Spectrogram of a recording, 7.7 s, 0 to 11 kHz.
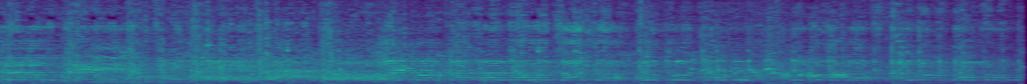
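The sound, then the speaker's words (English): A crowd of protesters marches through San Juan, Puerto Rico. Many voices shout and call out together in a loud, steady roar that runs unbroken through the whole stretch. “That's the sound of people marching through San Juan after Rossello released a videotape address saying he'll step down August the 2nd.”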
